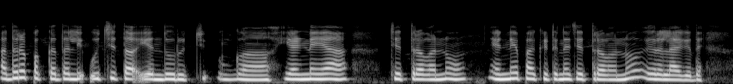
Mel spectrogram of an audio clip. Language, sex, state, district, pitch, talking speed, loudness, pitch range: Kannada, female, Karnataka, Bidar, 245 Hz, 100 wpm, -11 LUFS, 230-255 Hz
